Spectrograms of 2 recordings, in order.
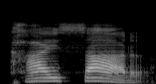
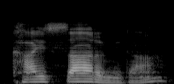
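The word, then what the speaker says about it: Caesar: 되겠죠 지체로 그 다음에 이것은 카이사르 네 이건 또 왜 가 쌀을 가 아니라 이제 카이 쌀입니다 뭐 마르면 캣 싸 케 쌀 카이사르 또 또한 위와 같은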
